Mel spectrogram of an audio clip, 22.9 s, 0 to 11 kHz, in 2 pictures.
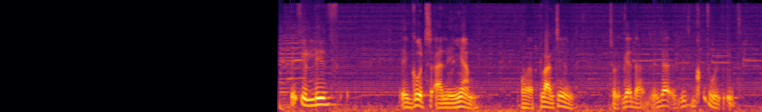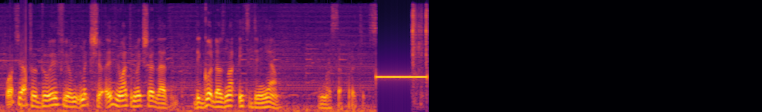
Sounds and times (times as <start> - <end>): Music: 4.2 - 17.1
Speech: 4.4 - 5.2, 6.0 - 7.2, 7.8 - 17.1.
